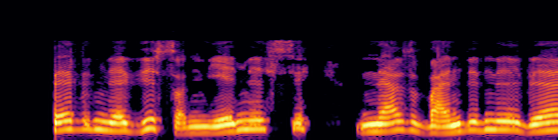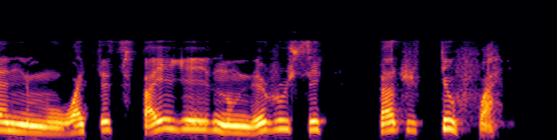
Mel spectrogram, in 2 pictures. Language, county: Lithuanian, Klaipėda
